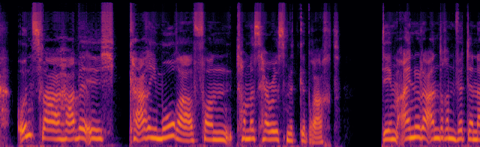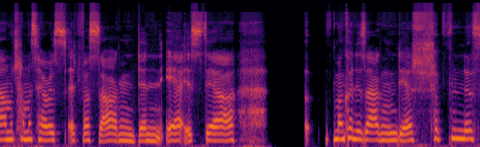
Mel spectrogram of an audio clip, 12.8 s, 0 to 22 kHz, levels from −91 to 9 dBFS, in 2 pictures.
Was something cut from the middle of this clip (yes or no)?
no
